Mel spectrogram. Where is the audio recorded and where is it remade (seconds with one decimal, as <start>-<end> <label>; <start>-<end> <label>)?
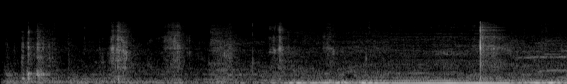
0.0-3.9 recorded; 3.9-5.1 remade; 5.1-5.7 recorded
